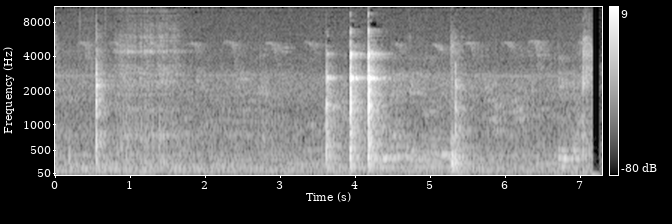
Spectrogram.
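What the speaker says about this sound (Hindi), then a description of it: "अब मैं करूँगी इसको डिश आउट।" A spoon scrapes and clinks against a pan while green chilli curry is dished out, with a few isolated metallic knocks and a quick cluster of ringing clinks, close and clear in a quiet kitchen.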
